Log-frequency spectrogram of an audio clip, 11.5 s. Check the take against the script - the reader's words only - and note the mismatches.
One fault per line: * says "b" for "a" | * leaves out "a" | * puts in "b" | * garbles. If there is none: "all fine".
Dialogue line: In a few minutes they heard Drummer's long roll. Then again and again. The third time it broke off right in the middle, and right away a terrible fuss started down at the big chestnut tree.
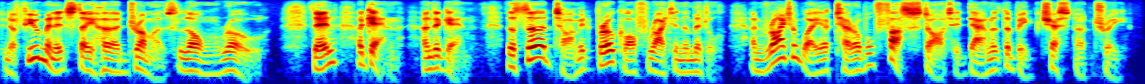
all fine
